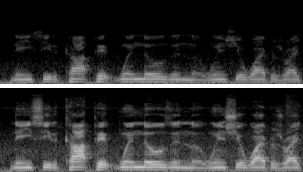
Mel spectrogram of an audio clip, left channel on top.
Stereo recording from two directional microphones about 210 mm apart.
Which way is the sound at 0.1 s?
10° right (ahead or behind).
